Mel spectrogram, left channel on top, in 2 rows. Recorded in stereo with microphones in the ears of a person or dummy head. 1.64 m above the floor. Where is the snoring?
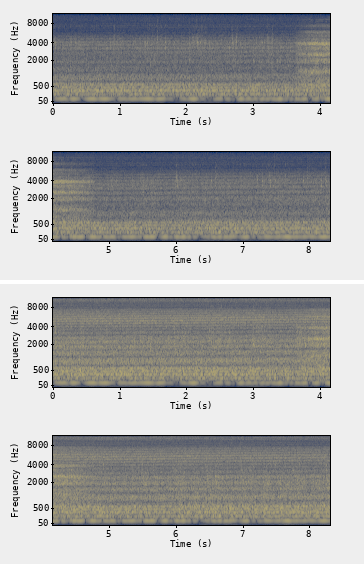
5° right (ahead or behind).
